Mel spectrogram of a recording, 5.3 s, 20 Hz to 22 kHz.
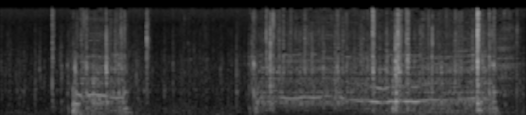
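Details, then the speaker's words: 2008 Porsche Boxster S (987), driver window: each switch press gives strained, wavering motor whine with clicks inside the door while glass stays put; failed window regulator. "there's something wrong with this elevator so obviously the window doesn't work even though there is something working inside the door"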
